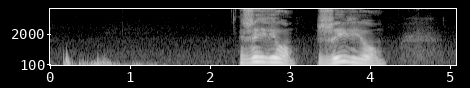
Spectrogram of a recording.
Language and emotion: Russian, neutral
